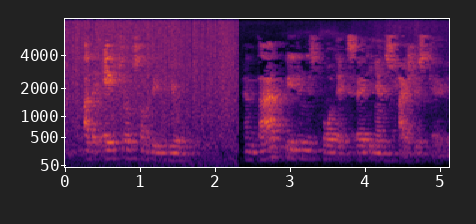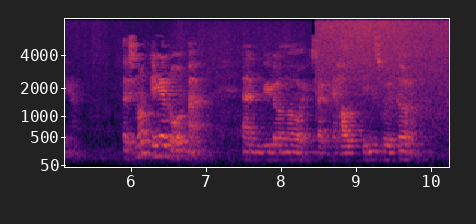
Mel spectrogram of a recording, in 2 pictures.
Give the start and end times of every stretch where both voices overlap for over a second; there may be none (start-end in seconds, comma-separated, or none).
none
